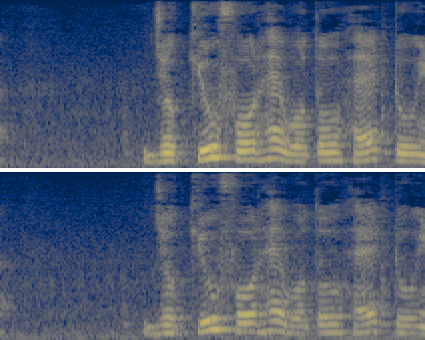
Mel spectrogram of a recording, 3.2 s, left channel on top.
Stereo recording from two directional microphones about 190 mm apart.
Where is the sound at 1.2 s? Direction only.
40° left (ahead or behind).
